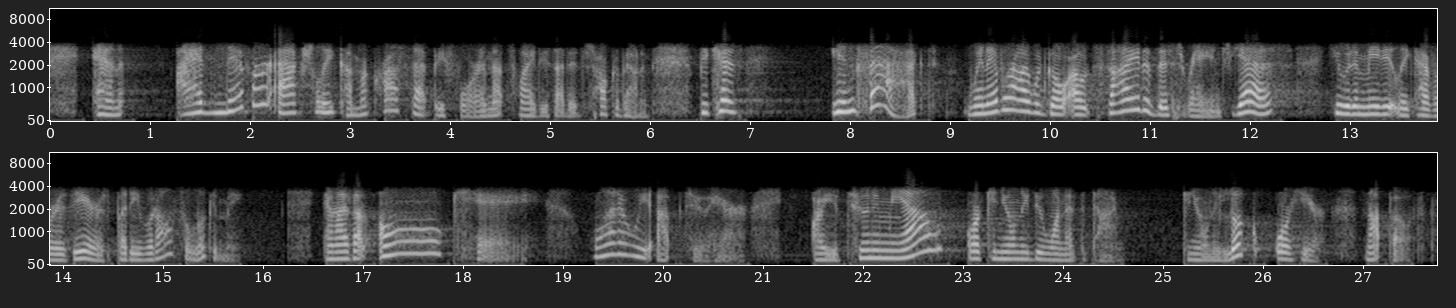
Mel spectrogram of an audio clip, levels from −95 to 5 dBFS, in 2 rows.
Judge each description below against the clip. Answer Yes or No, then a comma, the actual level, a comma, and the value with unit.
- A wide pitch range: Yes, wide, 7.0 semitones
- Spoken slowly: No, average, 160 wpm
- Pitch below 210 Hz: No, very high, 265 Hz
